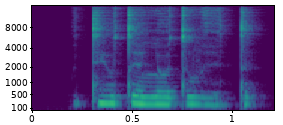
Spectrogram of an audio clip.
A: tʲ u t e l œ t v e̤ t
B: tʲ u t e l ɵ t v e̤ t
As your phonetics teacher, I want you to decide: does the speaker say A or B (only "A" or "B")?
B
